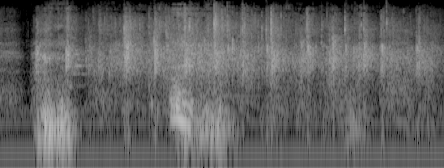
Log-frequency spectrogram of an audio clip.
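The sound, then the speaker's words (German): A crowd bursts into applause, many hands clapping in a dense, steady crackle that holds strong for several seconds, with a few low voices murmuring underneath near the start. “Super, Applaus.”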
